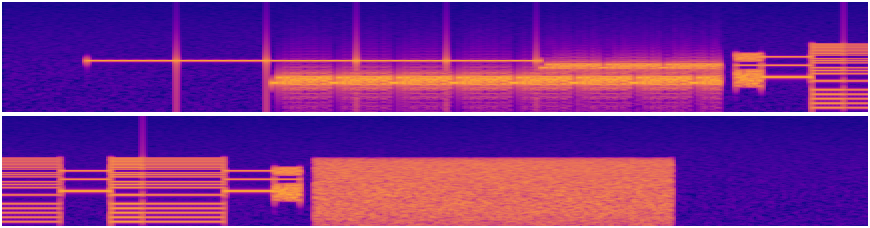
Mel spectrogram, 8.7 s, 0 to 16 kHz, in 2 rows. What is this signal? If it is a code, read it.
Dial-up modem handshake (V.34 or later), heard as a whistle, warbles, then hiss.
